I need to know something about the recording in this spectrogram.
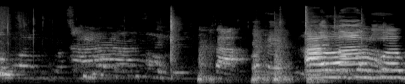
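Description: Children's voices talking over one another, loudest about three seconds in, with a few knocks and taps from handling plastic cups around two seconds in.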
